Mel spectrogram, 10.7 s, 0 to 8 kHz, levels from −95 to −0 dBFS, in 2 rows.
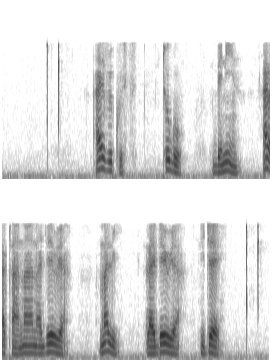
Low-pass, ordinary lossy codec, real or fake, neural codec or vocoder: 7.2 kHz; AAC, 16 kbps; real; none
